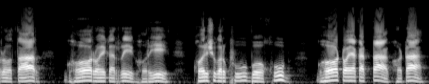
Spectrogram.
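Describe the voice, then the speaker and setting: A man teaching young children to read, spelling out each word letter by letter in a patient, steady way. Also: mid-range voice, clear, resonant tone. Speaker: primary school teacher. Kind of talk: spelling-out reading lesson for children.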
